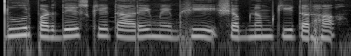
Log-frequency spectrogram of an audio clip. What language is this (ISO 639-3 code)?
urd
